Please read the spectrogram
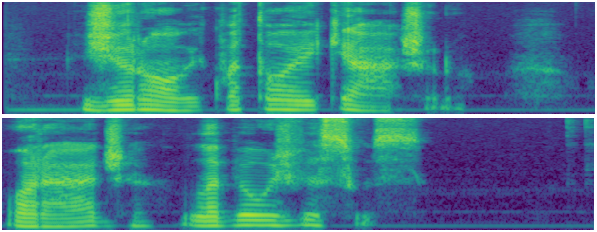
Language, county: Lithuanian, Kaunas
